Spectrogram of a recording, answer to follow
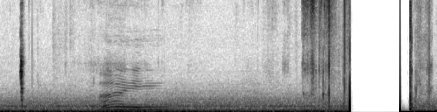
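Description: Steady low drone of a moving car heard from inside the cabin, with a click near the start and a brief voiced hum about a second in. Rustling clicks from handling the earphone microphone follow near the end, then the sound cuts off to silence.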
